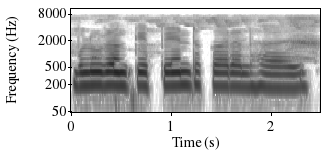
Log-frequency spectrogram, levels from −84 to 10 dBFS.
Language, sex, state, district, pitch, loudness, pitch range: Magahi, female, Jharkhand, Palamu, 190 Hz, -15 LUFS, 185-195 Hz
